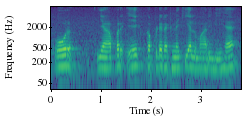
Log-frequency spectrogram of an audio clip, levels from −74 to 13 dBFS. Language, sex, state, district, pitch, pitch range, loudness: Hindi, male, Uttar Pradesh, Saharanpur, 145 Hz, 140-155 Hz, -16 LUFS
